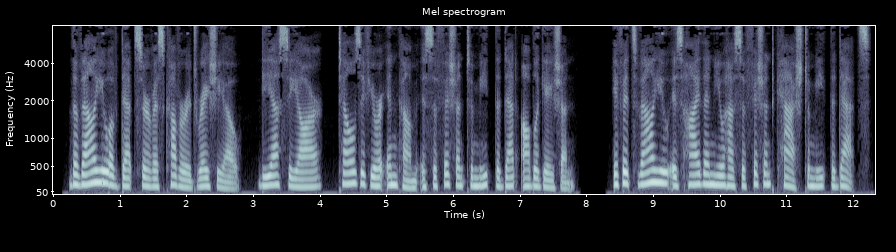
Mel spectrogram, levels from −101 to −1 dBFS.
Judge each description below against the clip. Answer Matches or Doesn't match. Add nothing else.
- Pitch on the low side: Doesn't match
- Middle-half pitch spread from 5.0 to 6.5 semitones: Doesn't match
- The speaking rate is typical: Matches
